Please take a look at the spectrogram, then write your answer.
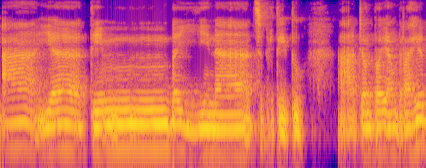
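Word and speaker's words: آيَاتٍ بَيِّنَاتٍ: Kemudian yang tanwin kasroh di sini ayatin bayyinat. Ini kan tin bayyinat. Kalau kita tidak tahu hukumnya, tapi kalau sudah tahu hukumnya, maka di sini bukan tin bayyinat tapi tim. Jadi berubah ke ba. Jadi cara bacanya adalah dimasukkan dengan cara mengganti huruf ba-nya ini menjadi suara min. Jadi ayatim bayyinat, seperti itu.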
